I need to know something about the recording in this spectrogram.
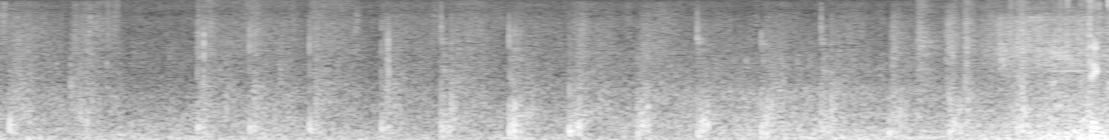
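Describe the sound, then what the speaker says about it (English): Footsteps in the Assassin's Creed video game fall in a steady walking rhythm of soft thuds, repeated evenly over a low ambient background, moderately close and without talk. "I think I hear footsteps, but I don't see anyone."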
